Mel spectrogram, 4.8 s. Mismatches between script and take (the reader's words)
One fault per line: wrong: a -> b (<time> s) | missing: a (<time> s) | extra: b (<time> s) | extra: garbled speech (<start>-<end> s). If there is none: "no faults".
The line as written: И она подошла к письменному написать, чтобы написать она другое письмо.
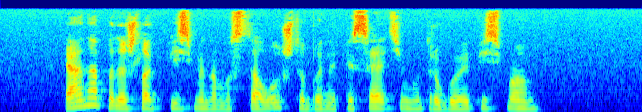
wrong: написать -> столу (1.7 s)
wrong: она -> ему (3.0 s)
